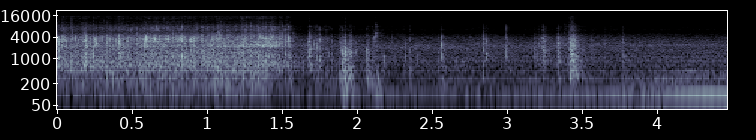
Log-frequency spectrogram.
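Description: Dry macaroni poured into a pot of boiling water: a dense, rushing patter for about a second and a half, then quieter, with a few sharp clicks.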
